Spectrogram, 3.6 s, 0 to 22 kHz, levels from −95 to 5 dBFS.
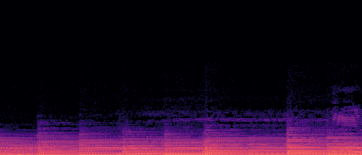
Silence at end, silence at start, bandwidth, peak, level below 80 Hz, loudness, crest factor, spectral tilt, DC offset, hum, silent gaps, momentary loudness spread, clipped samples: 0 s; 0 s; 6.4 kHz; -14 dBFS; -38 dBFS; -30 LUFS; 14 dB; -9.5 dB/octave; under 0.1%; none; none; 4 LU; under 0.1%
